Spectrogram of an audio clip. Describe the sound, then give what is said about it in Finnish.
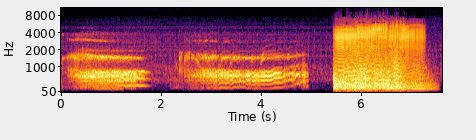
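Two long, loud, buzzy farts with wobbling pitch follow one another, then a final harsh, hissing blast of noise about two seconds long. No one speaks. “Se oli niin kauhea pommi, että käenpoikanen putosi pyörtyneenä pesästä ja muutkin linnut lakkasivat laulamasta.”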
